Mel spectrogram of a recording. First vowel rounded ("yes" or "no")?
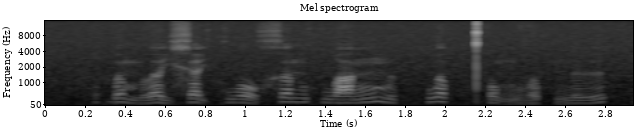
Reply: no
